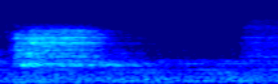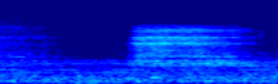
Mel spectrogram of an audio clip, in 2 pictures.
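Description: Slow, deep yoga breaths during a snowboarders' session: three long airy inhales and exhales, close and clear, with quiet gaps between and no talking.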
